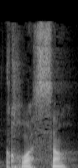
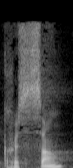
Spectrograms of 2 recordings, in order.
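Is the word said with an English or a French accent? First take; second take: French; English. First: It is said with a French accent. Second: It is said with an English accent. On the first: "if you want to really sound super French" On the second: "I personally would recommend pronouncing it as a croissant"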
